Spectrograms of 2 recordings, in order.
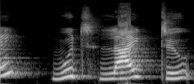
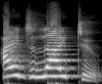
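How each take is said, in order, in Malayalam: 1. would എന്ന വാക്ക് പൂർണ്ണമായി പറയുന്നു. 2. would എന്ന വാക്ക് d ആയി ചുരുങ്ങുന്നു.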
